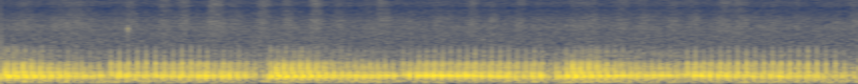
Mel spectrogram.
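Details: Short burst of a kitten's purring, a rich rumbling drone pulsing in waves roughly every second and a half as it breathes in and out.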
